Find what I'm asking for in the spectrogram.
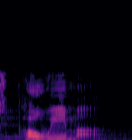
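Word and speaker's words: poiema: All right, the Greek word, I think the way you pronounce it, the God's workmanship, is poema. What does poema sound like? It sounds like the word poem.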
